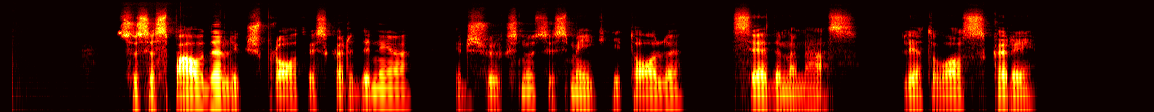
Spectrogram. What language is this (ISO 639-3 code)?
lit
